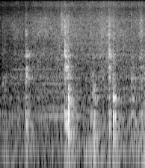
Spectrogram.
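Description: Prawns frying in a pan with onion and tomato masala, a continuous hiss of sizzling broken by several sharp scraping stirs close by.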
